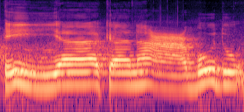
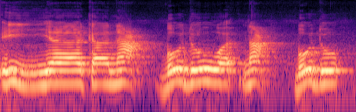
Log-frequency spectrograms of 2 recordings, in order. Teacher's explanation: صوت العين لا ينقطع لا ينقطع لكنه يمر في مجرى ضيق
